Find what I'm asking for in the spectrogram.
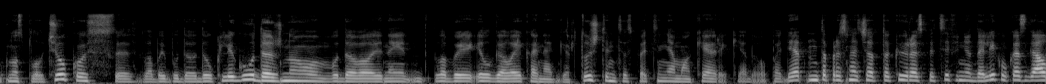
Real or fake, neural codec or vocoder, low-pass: real; none; 10.8 kHz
